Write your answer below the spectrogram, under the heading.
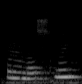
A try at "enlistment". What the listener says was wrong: Yeah, and what is enlistment?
